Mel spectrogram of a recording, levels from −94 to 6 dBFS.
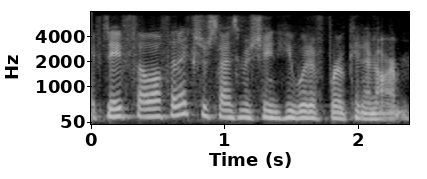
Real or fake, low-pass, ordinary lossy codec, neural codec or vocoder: real; 7.2 kHz; AAC, 48 kbps; none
